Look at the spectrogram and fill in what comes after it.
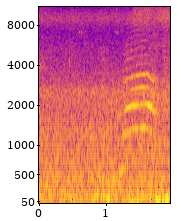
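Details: Pregnant Persian cat begging for food gives a brief, faint, level meow in the final half second, against low background hum, as her owner keeps asking what she wants.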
